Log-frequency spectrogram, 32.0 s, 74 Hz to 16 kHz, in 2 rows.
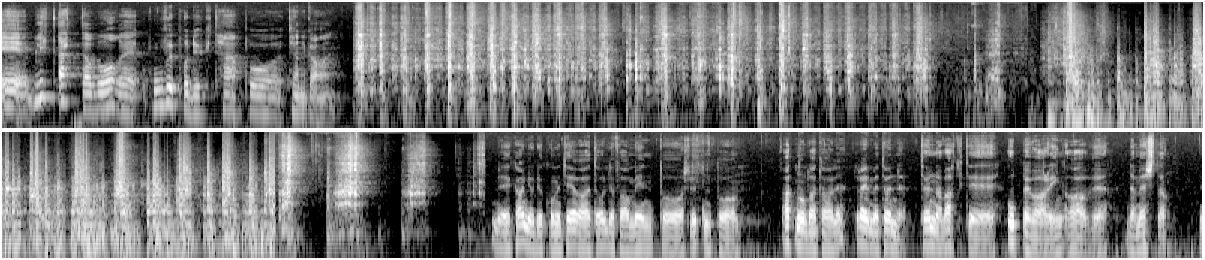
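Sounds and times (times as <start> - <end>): blade shaving wood: 4.7 - 12.5.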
